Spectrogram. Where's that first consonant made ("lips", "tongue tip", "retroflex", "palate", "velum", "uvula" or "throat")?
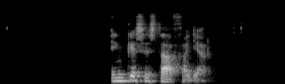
velum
